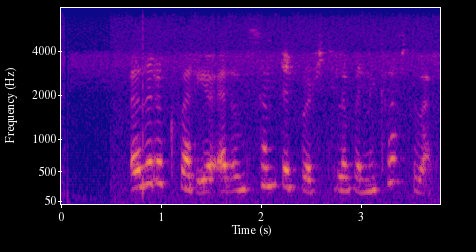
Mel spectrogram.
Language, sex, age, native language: Icelandic, female, 11, Icelandic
